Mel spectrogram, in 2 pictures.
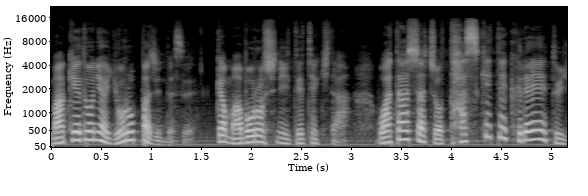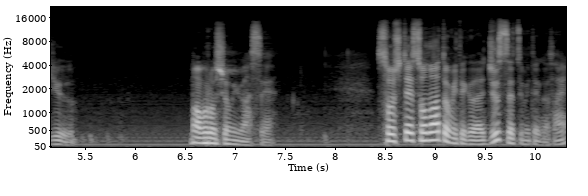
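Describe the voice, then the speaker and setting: A man talks at a moderate speed, stopping often for long pauses. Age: 40s. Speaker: pastor. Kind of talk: sermon. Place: hall. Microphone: handheld.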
